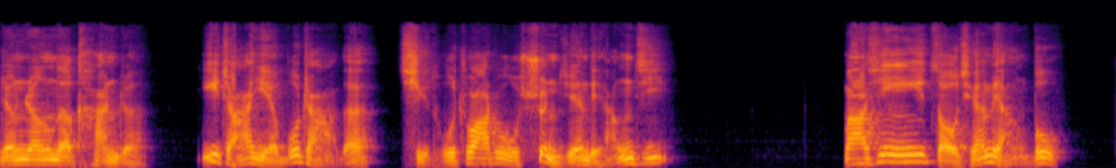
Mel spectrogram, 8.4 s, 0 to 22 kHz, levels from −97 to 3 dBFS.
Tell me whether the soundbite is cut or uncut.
cut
